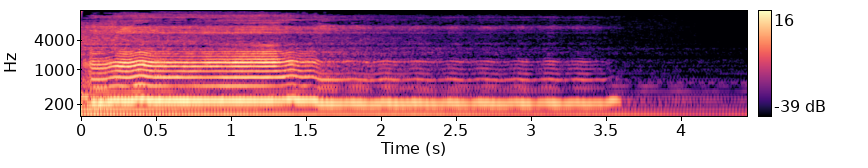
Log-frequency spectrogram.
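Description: Closing wordless vocal of a pop love song: one long hummed or sung note with vibrato over soft backing, stepping down to a lower note partway through and fading out near the end.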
